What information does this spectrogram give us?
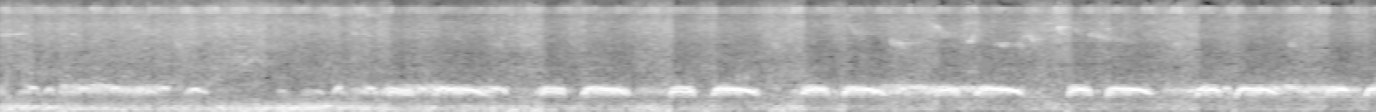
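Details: Spotted dove, young bird eagerly contesting a decoy, repeating low, mellow coo notes in a long, fairly regular chain of short hoots, about one per second, with some low background rumble early on.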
